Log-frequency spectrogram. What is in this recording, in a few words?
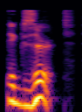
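"exert", English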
